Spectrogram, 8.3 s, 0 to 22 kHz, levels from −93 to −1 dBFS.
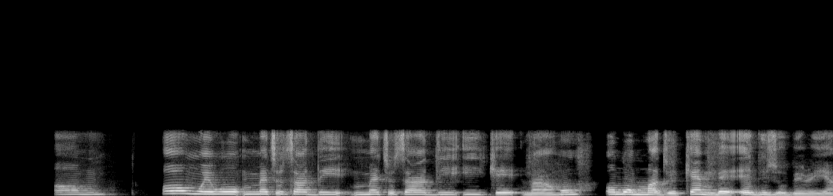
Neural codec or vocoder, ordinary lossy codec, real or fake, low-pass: none; none; real; 7.2 kHz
